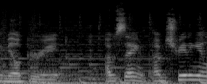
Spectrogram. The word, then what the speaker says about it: Milcery: Like, I like saying milkery, like it's milk, but people say like milcery or something, and I don't like that. I like saying it's milk.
